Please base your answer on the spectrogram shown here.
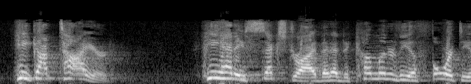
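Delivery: fiery preaching. Real, not acted. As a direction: preach it hard, building. Preaching at full force.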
